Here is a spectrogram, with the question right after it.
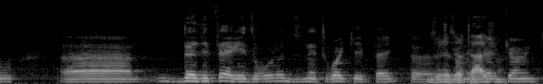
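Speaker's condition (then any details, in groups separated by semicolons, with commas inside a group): Cerebral palsy; wheelchair use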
